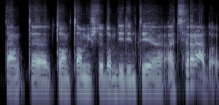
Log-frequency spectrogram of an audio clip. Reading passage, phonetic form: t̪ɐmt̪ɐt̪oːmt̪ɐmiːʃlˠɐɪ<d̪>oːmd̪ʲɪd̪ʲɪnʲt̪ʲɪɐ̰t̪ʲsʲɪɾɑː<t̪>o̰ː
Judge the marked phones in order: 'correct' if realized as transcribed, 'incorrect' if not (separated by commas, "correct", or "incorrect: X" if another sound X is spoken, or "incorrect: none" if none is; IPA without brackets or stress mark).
correct, incorrect: d̪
